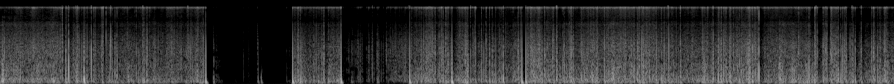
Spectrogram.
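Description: Passenger train running at speed, heard from an open coach doorway: wind buffeting the microphone over the rumble and rattle of the coach, full of small crackles. About two seconds in the sound cuts out almost completely for under a second, then returns.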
